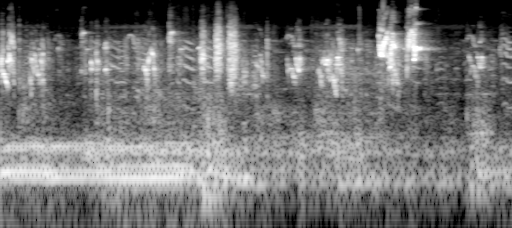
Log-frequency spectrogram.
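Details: A budgerigar pair gives separate bright chirps and short warbled phrases, growing louder in the second half, over a faint low hum.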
